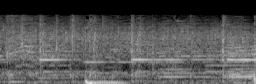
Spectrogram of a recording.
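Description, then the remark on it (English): Heavy rain pours down in a dense, steady hiss, drops drumming on a surface, with a brief low thud early on and no voices. “This rain is so fucked up right now.”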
